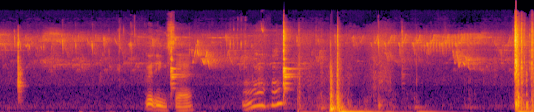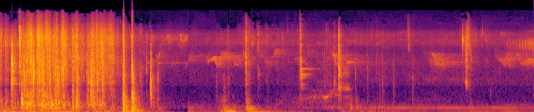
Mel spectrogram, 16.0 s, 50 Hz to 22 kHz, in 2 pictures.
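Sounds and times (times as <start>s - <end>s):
faint bird chirps: 0.0s - 7.4s
low steady hum: 10.1s - 16.0s.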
